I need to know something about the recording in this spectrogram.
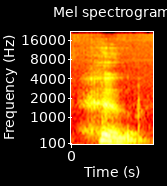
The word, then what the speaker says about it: who: So they all start with the W or W, except for this word, who, and there's no W there at all.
